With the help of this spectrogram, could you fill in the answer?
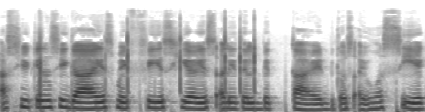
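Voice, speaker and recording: Speaking at a fairly slow pace with hardly any pauses, a woman of medium pitch keeps a flat, monotone intonation. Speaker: vlogger. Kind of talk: casual vlog chat. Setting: at home.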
